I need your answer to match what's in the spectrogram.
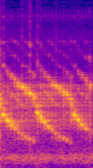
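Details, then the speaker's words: Truck with battery drained by lights left on overnight, during jump-start attempt: loud siren sweeping up and down in fast cycles; nearly dead battery has just enough power to trigger the alarm. "so eventually evidently the power has the battery has just enough power to activate the alarm which means my truck thinks it's getting broken into even though it's dead"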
